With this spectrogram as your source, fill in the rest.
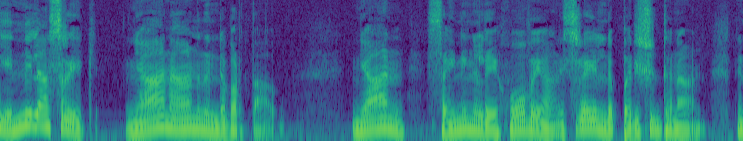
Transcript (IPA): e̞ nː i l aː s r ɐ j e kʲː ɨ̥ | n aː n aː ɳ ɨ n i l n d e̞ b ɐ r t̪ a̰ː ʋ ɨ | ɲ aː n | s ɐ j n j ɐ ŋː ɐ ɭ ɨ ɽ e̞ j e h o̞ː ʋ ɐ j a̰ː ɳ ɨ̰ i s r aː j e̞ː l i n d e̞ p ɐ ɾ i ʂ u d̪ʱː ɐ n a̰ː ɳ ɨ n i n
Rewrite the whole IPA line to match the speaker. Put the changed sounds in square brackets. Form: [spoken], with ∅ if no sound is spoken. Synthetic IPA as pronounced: e̞ nː i l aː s r ɐ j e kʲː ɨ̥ | [ɲ] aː n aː ɳ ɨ n i [∅] n d e̞ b ɐ r t̪ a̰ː ʋ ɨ | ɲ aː n | s ɐ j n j ɐ ŋː ɐ ɭ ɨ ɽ e̞ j e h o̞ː ʋ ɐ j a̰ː ɳ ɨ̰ i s r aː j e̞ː l i n d e̞ p ɐ ɾ i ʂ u d̪ʱː ɐ n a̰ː ɳ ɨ n i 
